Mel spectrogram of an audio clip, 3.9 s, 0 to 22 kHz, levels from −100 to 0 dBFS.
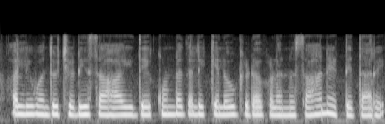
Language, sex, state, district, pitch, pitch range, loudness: Kannada, female, Karnataka, Bidar, 230 Hz, 220-235 Hz, -15 LUFS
